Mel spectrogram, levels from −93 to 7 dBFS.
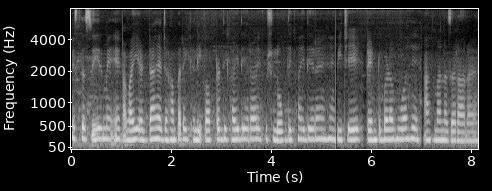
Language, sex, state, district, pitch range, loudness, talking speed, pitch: Hindi, female, Bihar, Kishanganj, 205-220 Hz, -14 LUFS, 230 wpm, 215 Hz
